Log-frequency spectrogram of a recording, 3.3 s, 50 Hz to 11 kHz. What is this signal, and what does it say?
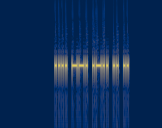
Morse code, heard as a keyed tone, about 36 wpm, 690 Hz. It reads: HGLII
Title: Code Groups - 5 Letters - 35wpm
